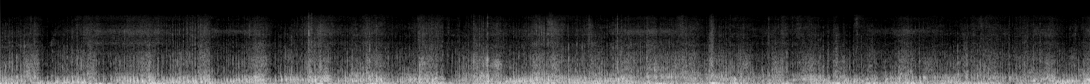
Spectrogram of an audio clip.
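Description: Wind buffeting the microphone in a steady low rumble, with footsteps crunching in snow.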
